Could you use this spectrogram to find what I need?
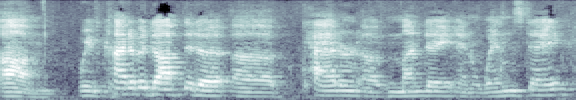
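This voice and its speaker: Audible room echo and noticeable background noise accompany this man's speech. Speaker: school administrator. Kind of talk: presentation at board meeting. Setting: public meeting with audience. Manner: fast; hesitant with many fillers.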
